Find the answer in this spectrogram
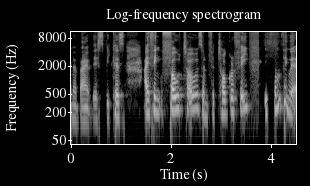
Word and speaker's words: photography: if anybody's noticed, but I say photo, but I say photography. And this is a bit of a minefield for pronunciation. So let's start with that, shall we, Craig? Yeah, because the stress changes. And when you're learning English, you want to make sure that you're stressing the right syllable.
